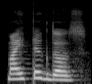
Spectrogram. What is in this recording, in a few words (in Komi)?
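майтӧг доз, Komi, female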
